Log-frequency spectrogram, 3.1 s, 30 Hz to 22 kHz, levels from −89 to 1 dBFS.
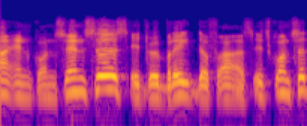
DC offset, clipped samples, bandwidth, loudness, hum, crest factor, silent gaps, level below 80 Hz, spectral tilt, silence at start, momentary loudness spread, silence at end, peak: under 0.1%; under 0.1%; 8.2 kHz; -20 LUFS; none; 16 dB; none; -74 dBFS; -5.5 dB/octave; 0 s; 12 LU; 0 s; -4 dBFS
